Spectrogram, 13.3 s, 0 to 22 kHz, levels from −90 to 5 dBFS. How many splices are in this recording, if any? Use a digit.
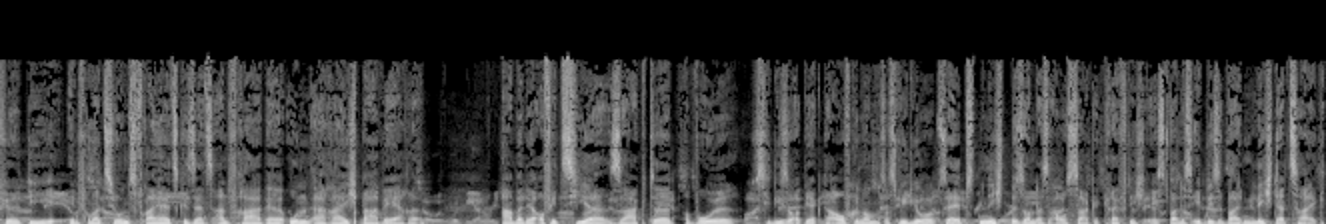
3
